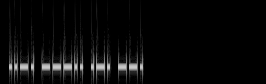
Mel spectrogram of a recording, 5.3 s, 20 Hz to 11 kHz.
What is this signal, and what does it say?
Morse code, heard as a keyed tone, about 22 wpm, 690 Hz. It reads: F8RG
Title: DXCC-100 Call Signs - 4 Characters - 22wpm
